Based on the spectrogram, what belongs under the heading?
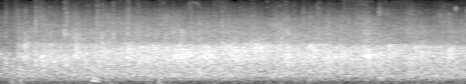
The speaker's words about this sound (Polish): Cieszymy się, że po tym spotkaniu ksiądz prałat jest razem z nami i bardzo serdecznie witamy. Wielkie brawa.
